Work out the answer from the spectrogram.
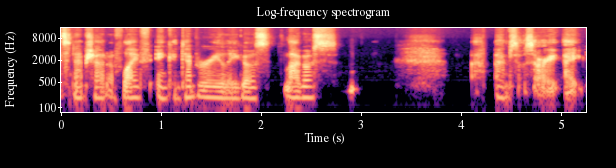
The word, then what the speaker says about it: Lagos: metropolitan city okay lagos lagos okay it is lagos i love phonetics it is legos continuing on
